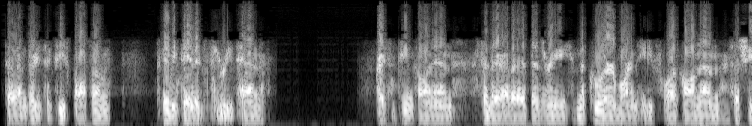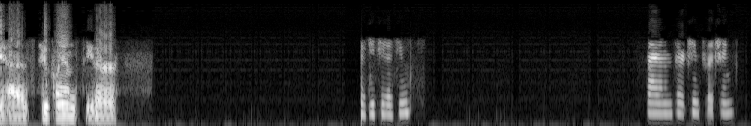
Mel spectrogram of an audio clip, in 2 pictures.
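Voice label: Sheriff East County, scanner audio trunk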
